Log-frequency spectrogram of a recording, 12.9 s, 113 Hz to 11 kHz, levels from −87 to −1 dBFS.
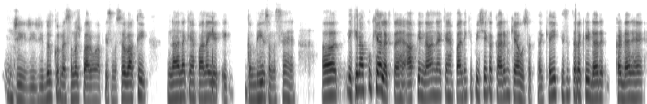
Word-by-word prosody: जी, 135 -3 -5
जी, 120 +1 -10
जी, 125 +1 -10
बिल्कुल, 150 +3 -3
मैं 135 - -1
समझ 140 +2 -4
पा - - +5
रहा 125 0 -2
हूँ 130 - -5
आपकी 125 +1 -8
समस्या 125 +3 -4
और 145 - +3
वाक़ई, 145 +2 +2 0.5
ना 145 +2 +4
न 160 - +1
कह 155 -2 0
पाना 145 +1 +3
ये 150 -1 +1 0.2
एक 125 +8 -10 0.3
गंभीर 140 +2 -1
समस्या 130 +3 -7
है। 135 -2 -8 0.5
अ, 155 - +2 0.5
लेकिन 190 +4 +4
आपको 210 +4 +2
क्या 220 -2 +8
लगता 150 -5 +3
है 140 -2 -1
आपके 145 +4 -1
ना 155 +1 +1
न 170 0 -2
कह 160 -1 -2
पाने 155 +2 +1
के - - -12
पीछे 175 +1 -3
का 180 - -1
कारण 165 -1 0
क्या 155 -2 +3
हो 130 -4 -2
सकता 130 - -10
है? - - -8
क्या 160 +5 0
ये 175 - +2
किसी 170 -1 -10
तरह 170 0 +1
की 165 0 0
डर 150 +1 +4 0.3
का - - +4
डर 145 +1 +3
है? 150 0 0
150 Hz, 230 wpm, -25 LUFS, 140-165 Hz, 0.5 s, क्या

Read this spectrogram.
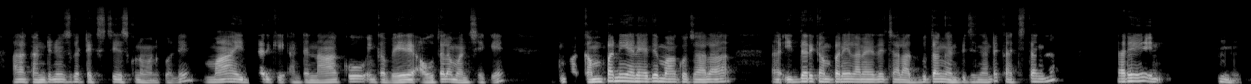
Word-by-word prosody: అలా 115 - +1
కంటిన్యూయస్‌గా 115 +2 -1
టెక్స్ట్ 105 - -6
చేసుకున్నాం 110 -3 -3
అనుకోండి. 90 +9 -7 0.3
మా 115 +3 +4 0.2
ఇద్దరికి 110 0 -4
అంటే, 100 +1 -5
నాకు 110 +5 0 0.2
ఇంకా 105 -1 -2
వేరే 110 +2 +6
అవతల 105 +5 +1
మనిషికి, 100 +1 -4 0.7
మా - - -8
కంపెనీ 155 +6 +5
అనేది 140 +1 +4
మాకు 125 0 0
చాలా 115 +1 +3 0.6
ఆహ్, - - -1
ఇద్దరి 140 +4 +3
కంపెనీ‌లనేది 120 -1 +2
చాలా 110 -1 +1
అద్భుతంగా 120 +3 +1
అనిపిచ్చిందంటే 105 +1 -3
ఖచ్చితంగా 130 - -2 0.7
సరే 150 +3 +6 0.2
ఇన్ 130 - -2 0.6
హ్మ్. 100 -7 -2
115 Hz, 135 wpm, -23 LUFS, 105-125 Hz, 0.7 s, వేరే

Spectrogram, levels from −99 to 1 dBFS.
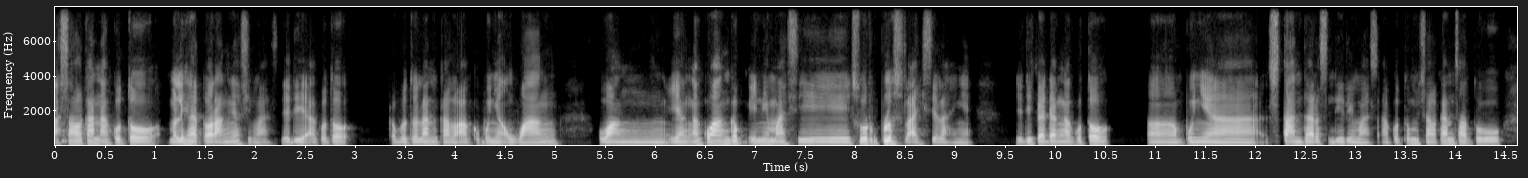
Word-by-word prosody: asalkan 140 -1 +2
aku 130 0 -1
tuh 120 -2 +3
melihat 120 -1 +2
orangnya 115 +2 +3
sih, 120 -3 -12
Mas. 90 +1 -9
Jadi, 120 +2 -2
aku 110 - -3
tuh 125 +1 +1 0.5
kebetulan 105 +4 -1
kalau 105 0 +1
aku - - -3
punya 115 0 -2
uang, 95 +6 +1 0.4
uang 110 -1 +4 0.5
yang 120 0 0
aku 135 +6 +2
anggap 140 -3 +3
ini 130 0 -1
masih 120 -1 -1 0.4
surplus 120 +6 +4
lah - - +2
istilahnya. 100 -5 -7 0.4
Jadi, 135 - -2
kadang 125 -1 +1
aku 120 +1 -1
tuh, 135 -2 +5 0.5
eee, 110 -1 +1
punya 115 -1 0 0.5
standar 115 -2 +1
sendiri, 110 -1 -5
Mas, 95 -2 -4
aku 95 - -6
tuh 135 -2 -5
misalkan 130 +1 -1
1 115 -2 -1
115 Hz, 150 wpm, -23 LUFS, 110-125 Hz, 0.5 s, tuh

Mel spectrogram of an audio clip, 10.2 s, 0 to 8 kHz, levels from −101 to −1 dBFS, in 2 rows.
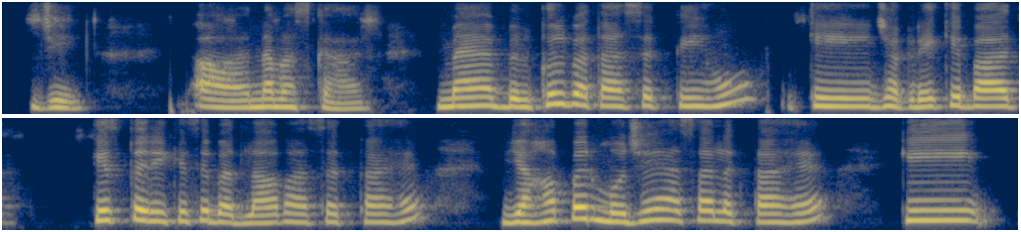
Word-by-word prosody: जी 180 -2 -3 0.6
अ, 210 - +1 0.2
नमस्कार। 195 -6 -1 0.4
मैं 225 0 +3
बिल्कुल 210 +7 +3
बता 240 -5 +2
सकती 220 +1 -3
हूँ 235 +7 0 0.4
कि 215 -2 +2
झगड़े 205 -2 0
के 240 +4 0
बाद 215 -1 +2 0.4
किस 270 0 +2
तरीके 255 -3 +4
से 265 +2 -1
बदलाव 210 0 -1
आ 225 - -1
सकता 220 +1 -6
है। 235 +9 -5 0.4
यहाँ 225 +4 +2
पर 310 -1 +7
मुझे 245 +1 +2
ऐसा 265 0 0
लगता 235 -2 -2
है 235 +4 -1 0.4
कि 270 -1 +1
225 Hz, 155 wpm, -25 LUFS, 210-255 Hz, 0.6 s, पर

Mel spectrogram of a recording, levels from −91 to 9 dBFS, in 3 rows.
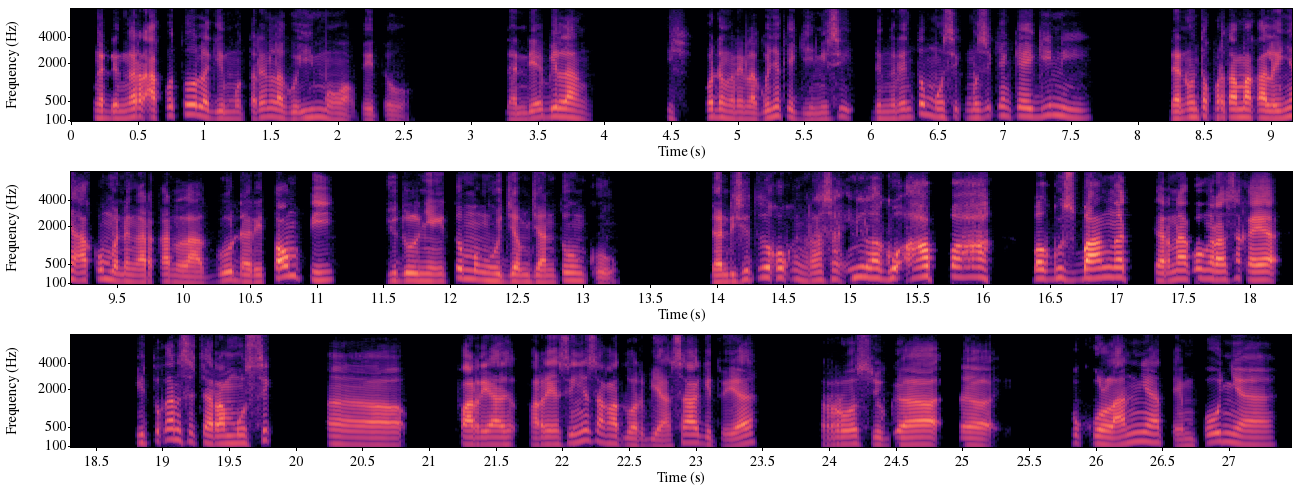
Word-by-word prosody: ngedenger 140 +3 0
aku 185 - 0
tuh 210 +2 +1
lagi 135 -8 -1
muterin 130 +5 -8
lagu 135 -5 -3
emo 140 -6 -8
waktu 110 -1 -12
itu, 95 -4 -16 0.7
dan 115 0 -9
dia 150 +3 -4
bilang, 155 -7 +1 0.6
"ih - - -18 0.2
kok 160 - 0
dengerin 130 -5 -4
lagunya 145 +9 -3
kayak 155 -8 -11
gini 115 +2 -13
sih 160 -3 -9 0.2
dengerin 135 +3 -8
tuh 220 - 0
musik-musik 160 +2 -8
yang 175 - -13
kayak 170 -2 -2
gini", 160 -7 -8 0.6
dan 135 +3 0
untuk 160 - -3
pertama 155 -1 +4
kalinya 150 +3 +2
aku 180 +3 -5
mendengarkan 135 -4 -2
lagu 115 +8 0
dari 130 -3 -3
Tompi 160 - +5 0.4
judulnya 145 -1 -1
itu 195 - -1
Menghujam 140 -6 -2
Jantungku 130 -3 -4 0.7
dan 125 - +5
disitu 175 +10 -5
aku 205 -1 +3
kayak 145 - -10
ngerasa 160 +3 -3
ini 215 - -3
lagu 200 -2 +2
apa, 220 -1 +5 0.3
bagus 185 -2 +4
banget 205 +3 +9 0.2
karena 155 +4 +3
aku 195 - +1
ngerasa 170 +2 +4
kayak 165 - +6 0.6
itu 165 -1 -12
kan 230 -2 -1
secara 150 -5 +2
musik, 160 +8 -3 0.4
eee, 130 -3 0 0.5
varia 135 0 +3
variasinya 140 +9 -3
sangat 170 -7 -2
luar 125 -1 -5
biasa 115 +8 -1
gitu 115 -4 -12
ya, - - 0 0.5
terus 145 +1 -3
juga, 135 +1 +2 0.2
eee, 125 -2 -1 0.6
pukulannya, 170 +6 -1
temponya, 135 +2 -5
150 Hz, 150 wpm, -24 LUFS, 135-170 Hz, 0.7 s, banget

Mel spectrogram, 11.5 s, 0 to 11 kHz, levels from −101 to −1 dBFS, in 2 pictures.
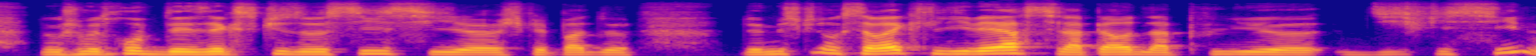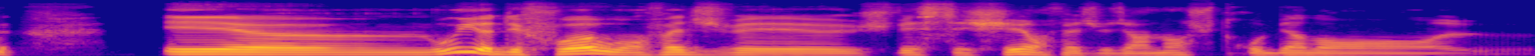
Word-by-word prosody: Donc 130 -1 -4
je 140 - -3
me - - +2
trouve 155 +2 0
des 145 +1 +4
excuses 150 0 -2
aussi 140 +4 -1
si, 135 -3 -3
heu, 120 -1 +2
je 120 - -6
fait 125 - -3
pas 125 0 -1
de 120 -1 -5 0.4
de 130 - -1
muscu. 145 - -5
Donc 195 -4 -2
c'est 165 - +2
vrai 175 +3 +10
que 180 - -12
l'hiver, 165 +4 +7
c'est 185 -5 -5
la 130 - +4
période 135 0 +3
la 125 -2 0
plus, 140 0 -4
heu, 120 -2 -1
difficile 130 - -8 0.6
et 140 -1 +3
heu, 125 -2 0
oui, 245 - 0
il - - +2
y - - +9
a - - +5
des 130 -2 -3
fois 155 +6 +3
où, 145 - -1
en 115 - -8
fait, 130 +1 -3
je 105 -2 -13
vais, 110 -1 -5 0.2
heu, - - -16
je 95 - -17
vais 110 - -9
sécher, 110 +6 -5
en 125 - -7
fait, 105 0 -12
je 90 - -18
vais 95 - -17
dire: 95 0 -12
«Non, 110 +1 -12
je 105 - -18
suis - - -21
trop 105 - -14
bien 105 +1 -9
dans, 95 -2 -12
heu» 95 0 -25
130 Hz, 290 wpm, -22 LUFS, 115-145 Hz, 0.6 s, vrai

